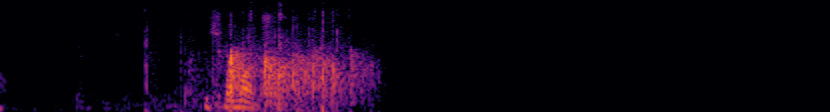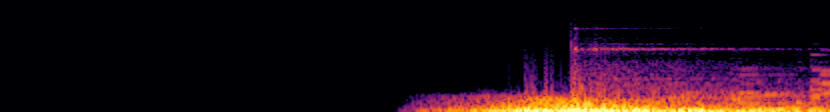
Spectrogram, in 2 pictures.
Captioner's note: audience applause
